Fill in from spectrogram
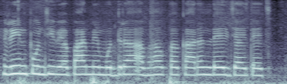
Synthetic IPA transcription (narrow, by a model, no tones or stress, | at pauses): ɾiːnpund͡ʒiʋjəpaːɾmẽmʊd̪ɾaə̰bʱaːʋkakaːɾəñleːld͡ʒaːjt̪ɛt͡ʃʰ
